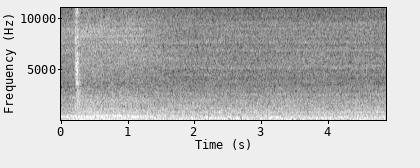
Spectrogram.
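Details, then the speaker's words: Old General Electric gas dryer after repair for no heat and stuck drum: even, steady rush of air with no scraping, thumping or squeal; running smoothly and quietly, normal. "en general con la reparación ya fue un éxito la preparamos porque no calentaba pero aparte porque estaba rellenando la máquina y no está pegado el tambor quedó perfectamente bien"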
